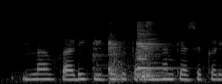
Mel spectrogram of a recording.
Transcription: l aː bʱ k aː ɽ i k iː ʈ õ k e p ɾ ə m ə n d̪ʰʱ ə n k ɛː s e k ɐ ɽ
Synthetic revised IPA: l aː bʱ k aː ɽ i k iː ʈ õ k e p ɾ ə b ə n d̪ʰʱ ə n k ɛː s e k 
